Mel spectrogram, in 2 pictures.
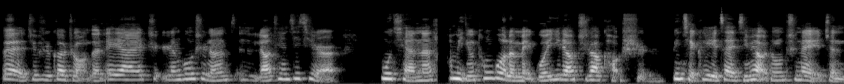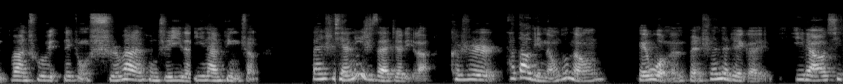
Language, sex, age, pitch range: Chinese, female, 20-39, 185-230 Hz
